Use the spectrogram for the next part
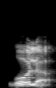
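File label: "golak", Malay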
